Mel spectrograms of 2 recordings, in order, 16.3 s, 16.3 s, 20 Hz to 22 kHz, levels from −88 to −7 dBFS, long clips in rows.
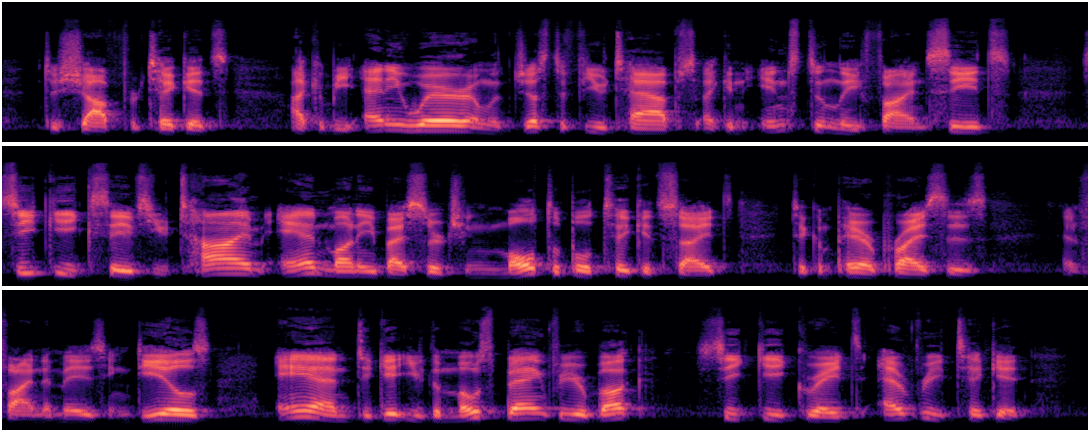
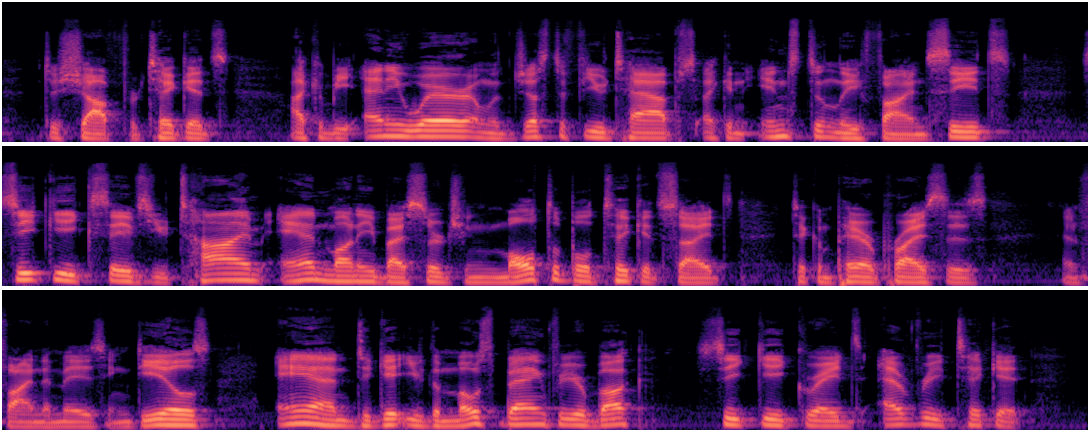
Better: second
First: thin; very; fading below 350 Hz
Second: none

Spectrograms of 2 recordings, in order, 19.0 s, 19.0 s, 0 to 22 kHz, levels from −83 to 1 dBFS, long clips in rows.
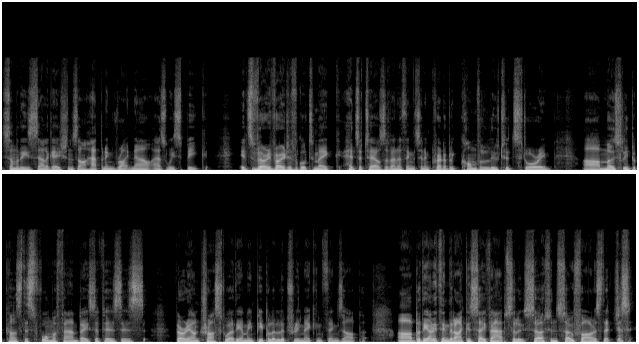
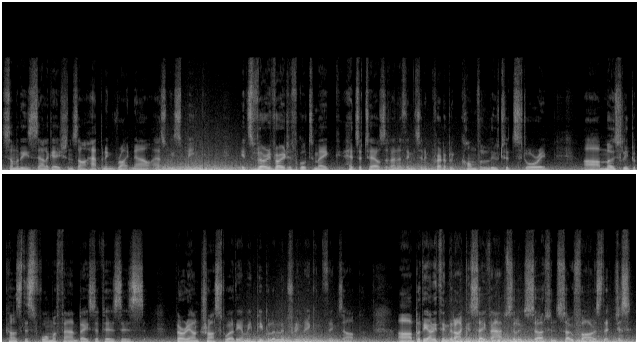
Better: first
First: none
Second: wind noise on the microphone; heavy; 9 dB below the speech

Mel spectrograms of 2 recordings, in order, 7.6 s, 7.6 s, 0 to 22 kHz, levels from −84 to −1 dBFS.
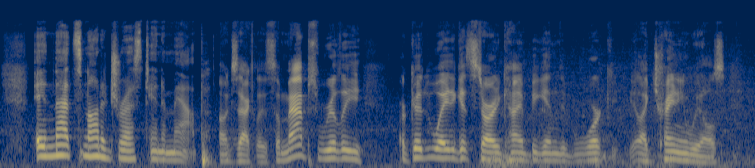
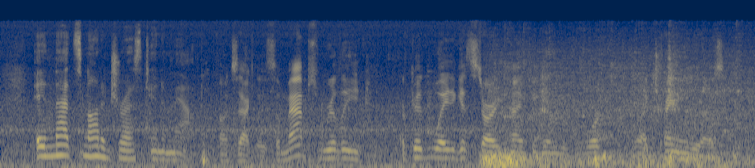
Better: first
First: rain or running water; faint; throughout; 25 dB below the speech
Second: rain or running water; loud; throughout; 3 dB below the speech

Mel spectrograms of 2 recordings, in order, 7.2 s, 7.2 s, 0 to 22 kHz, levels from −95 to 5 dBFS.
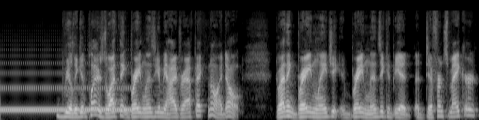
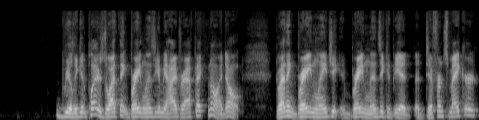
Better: second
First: phone ringing; noticeable; until 2 s; peak 6 dB below the speech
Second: none

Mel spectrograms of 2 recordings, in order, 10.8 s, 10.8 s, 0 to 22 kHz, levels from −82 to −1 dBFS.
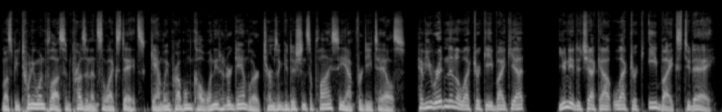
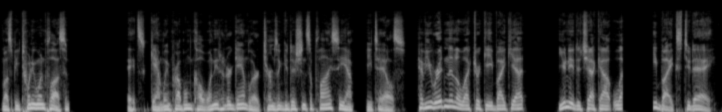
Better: first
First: none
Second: audio cutting out; at 1 s for 1 s, at 5.5 s and at 9.5 s

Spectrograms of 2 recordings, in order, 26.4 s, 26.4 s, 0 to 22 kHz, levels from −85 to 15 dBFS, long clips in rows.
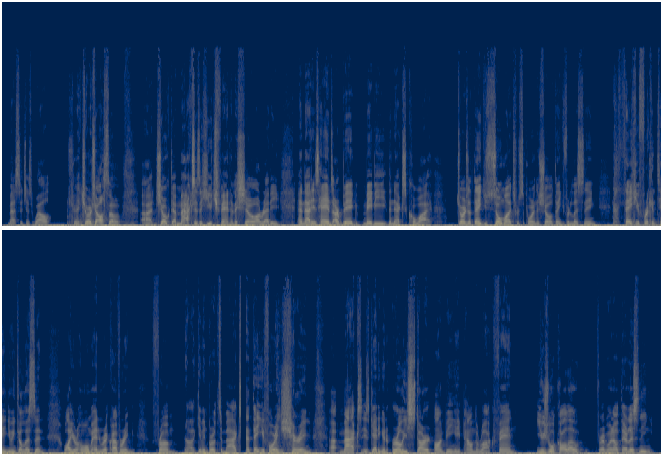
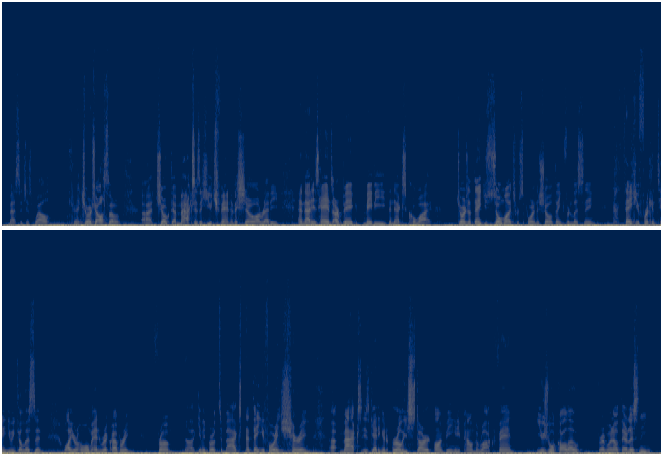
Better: first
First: low rumble; faint; throughout; 25 dB below the speech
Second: low rumble; loud; throughout; 4 dB below the speech

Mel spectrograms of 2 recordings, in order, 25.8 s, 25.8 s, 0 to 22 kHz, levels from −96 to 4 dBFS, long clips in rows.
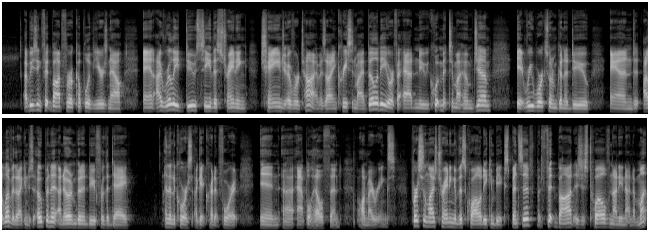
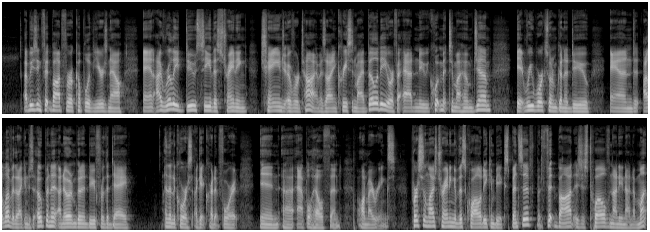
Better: second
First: thin; somewhat; fading below 350 Hz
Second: none

